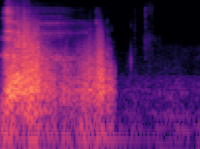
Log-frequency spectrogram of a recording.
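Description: A heavy sigh: a long breath blown out close to the microphone, loud and breathy, dying away after about a second.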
